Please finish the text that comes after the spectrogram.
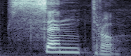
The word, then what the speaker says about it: centro: For example, centro, which means center in Spanish, is pronounced as centro.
